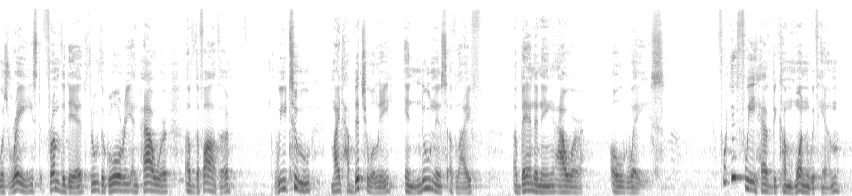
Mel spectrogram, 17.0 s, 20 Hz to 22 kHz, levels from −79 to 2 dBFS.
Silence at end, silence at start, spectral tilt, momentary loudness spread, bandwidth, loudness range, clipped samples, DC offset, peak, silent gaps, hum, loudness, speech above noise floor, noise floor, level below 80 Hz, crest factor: 0.25 s; 0 s; -5 dB/octave; 12 LU; 18 kHz; 4 LU; under 0.1%; under 0.1%; -14 dBFS; none; none; -35 LUFS; 33 dB; -67 dBFS; -74 dBFS; 22 dB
